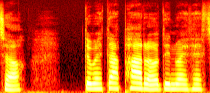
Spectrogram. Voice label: "parod", Welsh

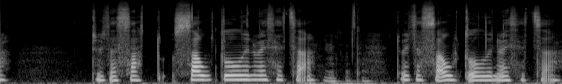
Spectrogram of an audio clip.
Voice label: "sawdl", Welsh

